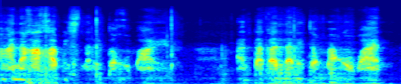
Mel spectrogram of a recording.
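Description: A woman speaking in a soft whisper, with a short pause about halfway through.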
